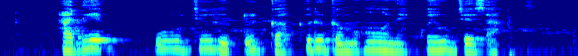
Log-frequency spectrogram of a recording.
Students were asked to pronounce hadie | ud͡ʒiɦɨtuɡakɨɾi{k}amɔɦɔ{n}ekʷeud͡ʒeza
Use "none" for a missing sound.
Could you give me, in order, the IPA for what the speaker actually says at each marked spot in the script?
ɡ, n

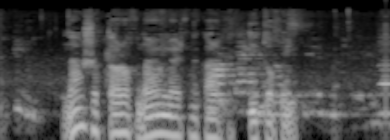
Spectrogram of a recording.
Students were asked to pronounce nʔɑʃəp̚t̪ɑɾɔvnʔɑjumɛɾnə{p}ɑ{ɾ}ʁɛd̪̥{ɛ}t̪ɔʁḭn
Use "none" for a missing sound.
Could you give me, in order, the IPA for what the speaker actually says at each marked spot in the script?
k, ɾ, i

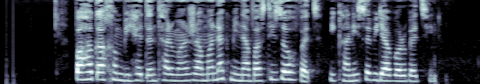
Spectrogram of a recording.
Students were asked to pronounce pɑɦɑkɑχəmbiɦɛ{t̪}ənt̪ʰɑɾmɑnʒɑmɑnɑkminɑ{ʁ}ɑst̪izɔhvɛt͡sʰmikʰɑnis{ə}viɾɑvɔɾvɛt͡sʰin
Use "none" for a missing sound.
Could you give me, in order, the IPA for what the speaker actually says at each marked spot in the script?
t̪, v, ə

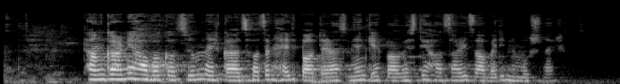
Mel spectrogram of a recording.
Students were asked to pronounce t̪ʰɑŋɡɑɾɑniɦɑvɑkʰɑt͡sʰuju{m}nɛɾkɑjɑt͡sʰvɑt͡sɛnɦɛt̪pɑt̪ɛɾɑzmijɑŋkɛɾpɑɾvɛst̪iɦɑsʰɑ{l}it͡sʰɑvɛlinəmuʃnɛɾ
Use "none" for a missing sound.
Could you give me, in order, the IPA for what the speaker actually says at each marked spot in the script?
m, ɾ

